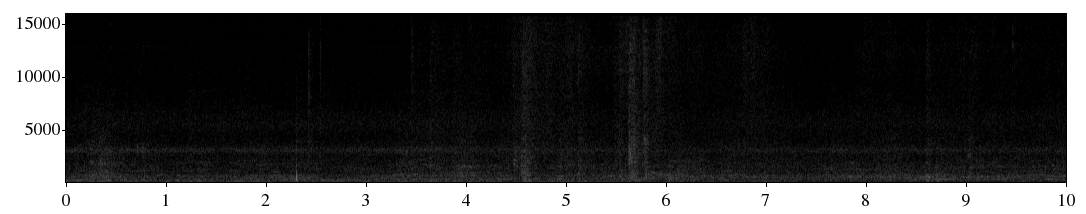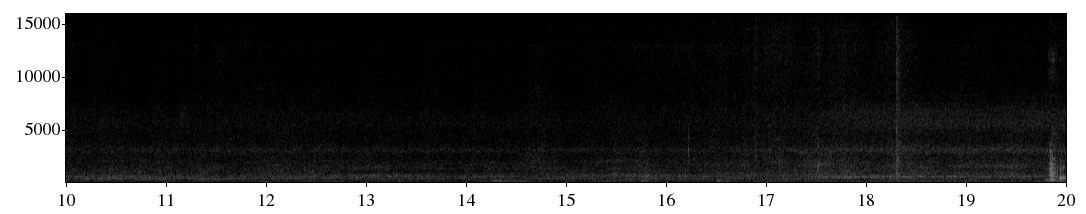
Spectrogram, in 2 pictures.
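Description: Quiet background hall noise with faint distant voices, broken by a few soft clicks and knocks, the sharpest about two seconds in.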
